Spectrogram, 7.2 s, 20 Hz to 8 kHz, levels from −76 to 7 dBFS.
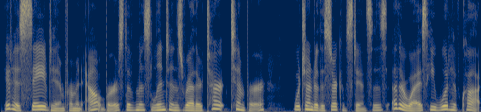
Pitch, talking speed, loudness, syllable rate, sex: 190 Hz, 185 wpm, -18 LUFS, 5.2 syllables/s, female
